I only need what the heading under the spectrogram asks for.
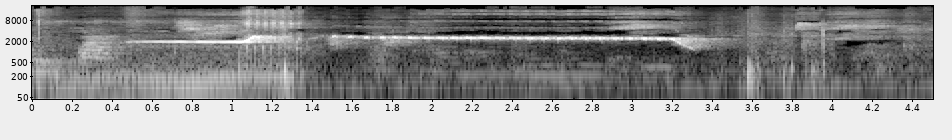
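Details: Female common iora calling a male, used as a lure: a long, steady whistled note held for nearly two seconds, then dropping sharply at the end, preceded by a shorter lower whistle and brief human voice sounds.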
